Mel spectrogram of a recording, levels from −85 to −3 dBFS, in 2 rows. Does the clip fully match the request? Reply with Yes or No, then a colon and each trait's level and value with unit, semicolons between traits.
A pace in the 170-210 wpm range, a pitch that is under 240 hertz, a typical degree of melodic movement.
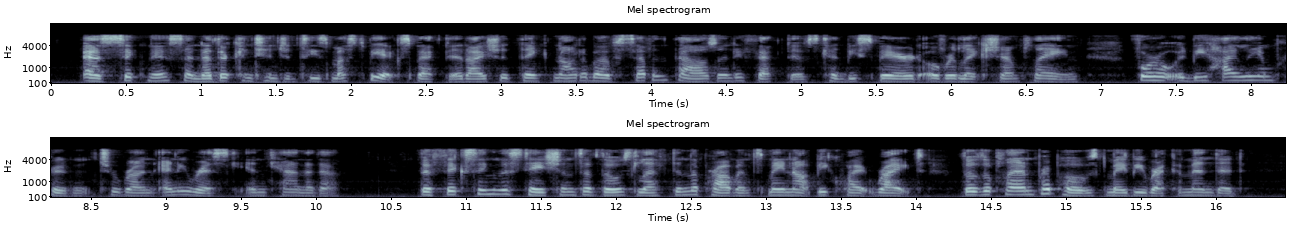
Yes: average, 200 wpm; medium, 185 Hz; average, 3.3 semitones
